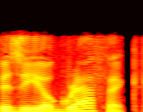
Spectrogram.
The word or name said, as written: physiographic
